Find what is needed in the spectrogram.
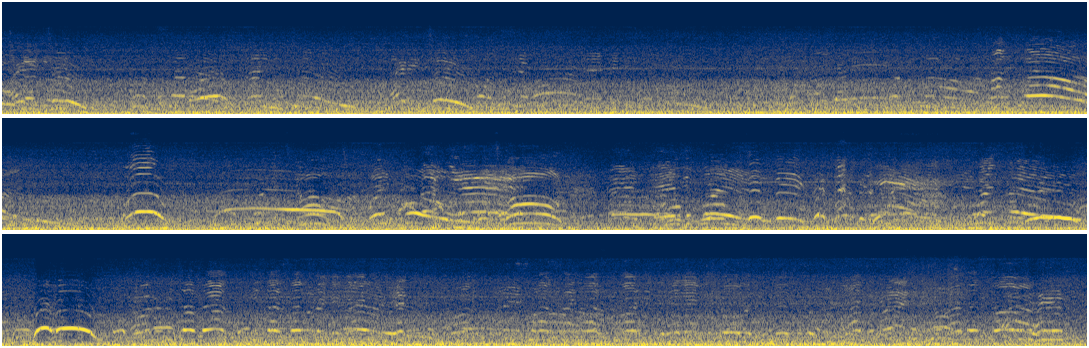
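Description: Steady, loud drone of a light aircraft's engine and propeller heard from inside the cabin, with indistinct voices over it at times.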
